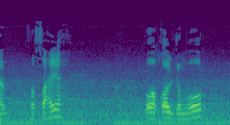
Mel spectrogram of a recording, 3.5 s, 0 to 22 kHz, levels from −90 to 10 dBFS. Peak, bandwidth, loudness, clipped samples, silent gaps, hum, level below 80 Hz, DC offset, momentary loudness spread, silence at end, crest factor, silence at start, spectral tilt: -2 dBFS; 10 kHz; -18 LUFS; under 0.1%; none; none; -34 dBFS; under 0.1%; 17 LU; 0 s; 18 dB; 0 s; -6.5 dB/octave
